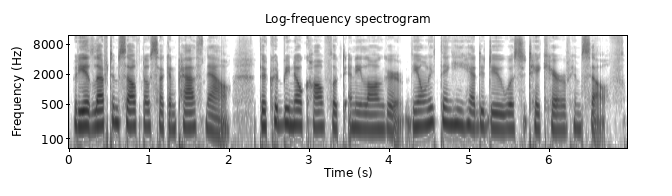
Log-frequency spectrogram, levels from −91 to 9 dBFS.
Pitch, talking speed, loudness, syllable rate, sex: 175 Hz, 250 wpm, -21 LUFS, 5.8 syllables/s, female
